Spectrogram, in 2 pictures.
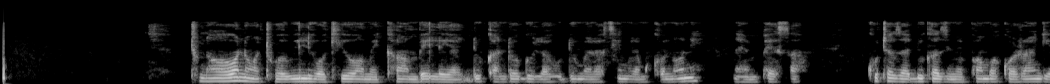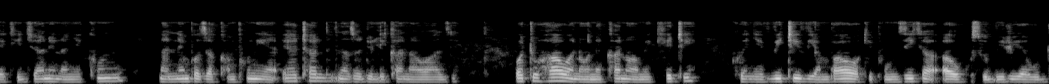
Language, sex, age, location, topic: Swahili, male, 18-24, Kisumu, finance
